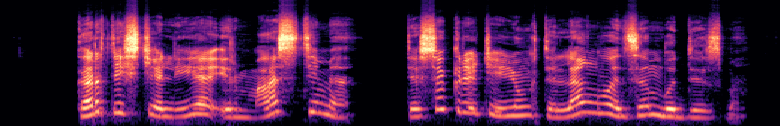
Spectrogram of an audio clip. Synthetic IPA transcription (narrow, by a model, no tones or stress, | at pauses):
kɐɾt̪ɐɪsʲkʲɛlʲijɛʔɪɾmaːsʲt̪ʲimʲɛ | t̪ʲiɛsʲɔːkːɾʲɛɪkʲɛjʊŋkt̪ʲɪlʲɛŋɡʋɐd̪zʲɛmbʊd̪ʲɪzmɐ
